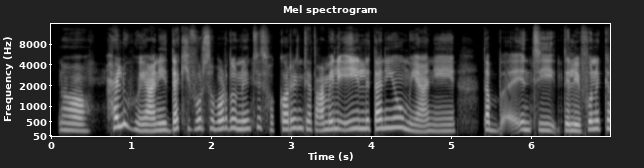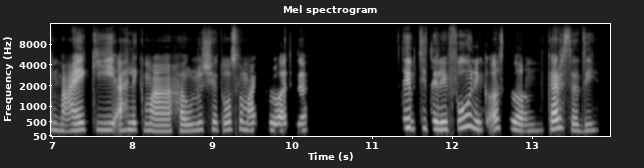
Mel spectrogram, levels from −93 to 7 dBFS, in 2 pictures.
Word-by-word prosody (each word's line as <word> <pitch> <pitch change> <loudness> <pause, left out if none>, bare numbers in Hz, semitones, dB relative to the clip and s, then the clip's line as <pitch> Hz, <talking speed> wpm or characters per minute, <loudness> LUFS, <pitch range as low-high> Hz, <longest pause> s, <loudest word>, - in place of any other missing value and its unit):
آه. 215 -3 -1 0.2
حلو. 325 - +2
يعني 205 +2 +4
إدّاكِ 255 +5 +3
فرصة 275 +1 -4
برضو 285 +3 0
إن 270 -3 -2
أنتِ 275 +4 -5
تفكري 260 0 -2
أنتِ 290 -2 -8
هتعملي 250 +2 +1
إيه 260 +4 +5
لتاني 280 +2 +1
يوم، 310 -5 -3
يعني 200 +1 -2 0.3
طَب 235 -4 -1
أنتِ 245 -7 -5 0.4
تليفونِك 220 +5 0
كان 255 -5 -4
معاكِ، 220 +3 +6 0.4
أهلِك 235 0 -1
ما 195 -3 +1
حاولوش 210 +5 -4
يتواصلوا 245 +2 -3
معاكِ 225 +1 -2
في - - -9
الوقت 220 0 +1
ده؟ 215 +2 -1 1.2
سِبتِ 295 -1 +5
تليفونِك 260 +2 0
أصلًا، 215 -8 -3
كارثة 265 -4 +4
دي. 210 +2 -10
240 Hz, 140 wpm, -25 LUFS, 215-275 Hz, 1.2 s, معاكِ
